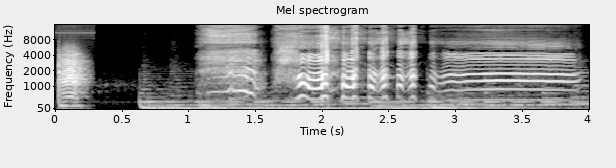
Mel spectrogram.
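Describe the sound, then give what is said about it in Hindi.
A mother sitting on a sofa cries loudly, with wavering, wailing sobs that rise and fall in pitch. A brief sharp breath comes first, followed by a short pause. “Bunty ने सोचा उठ के अब ये कौन रो रहा जब बंटी अपने कमरे से बाहर गया तो उसने देखा क्या अरे मम्मी सोफे में बैठकर जोर जोर से रो रही”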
